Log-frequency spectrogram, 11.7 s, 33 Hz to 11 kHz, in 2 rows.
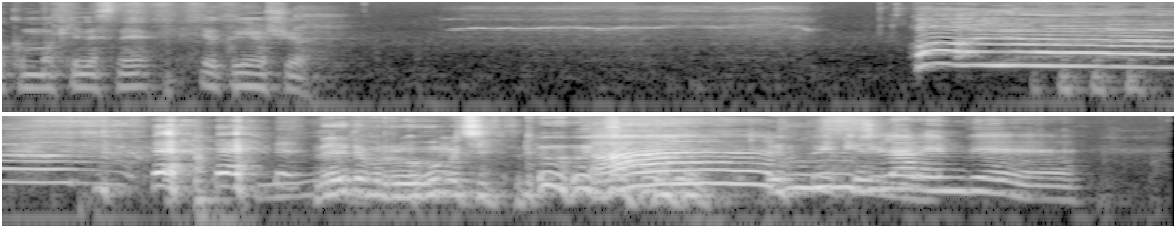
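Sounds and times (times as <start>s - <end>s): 
speech: 0.0s - 1.8s, 6.6s - 11.4s
thin steady high-pitched whistle: 2.2s - 4.2s
laughter: 4.9s - 10.5s.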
